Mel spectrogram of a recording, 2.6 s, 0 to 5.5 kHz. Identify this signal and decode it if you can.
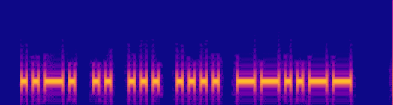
Morse code, heard as a keyed tone, about 30 wpm, 600 Hz. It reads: FISH,
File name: the old man and the sea / the old man and the sea 1 30wpm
